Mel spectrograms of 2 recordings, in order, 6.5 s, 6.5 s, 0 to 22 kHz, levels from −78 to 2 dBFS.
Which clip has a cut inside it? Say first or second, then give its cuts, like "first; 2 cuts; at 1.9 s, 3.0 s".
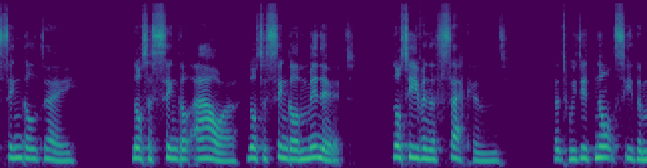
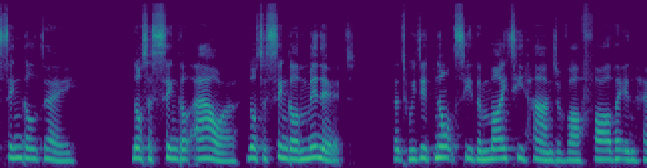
second; 1 cut; at 3.8 s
